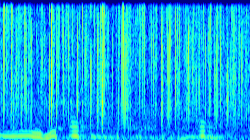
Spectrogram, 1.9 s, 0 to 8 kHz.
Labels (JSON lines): {"label": "biophony, cascading saw", "recorder": "SoundTrap 600 or HydroMoth"}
